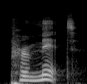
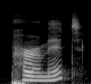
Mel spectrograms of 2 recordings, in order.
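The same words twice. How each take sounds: First: The stress is on the second syllable. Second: The stress is on the first syllable. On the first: It is a verb meaning to allow. "The stress shifted" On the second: It is a noun, an official document. "The noun and the verb have different word stress patterns"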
